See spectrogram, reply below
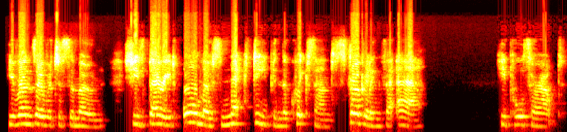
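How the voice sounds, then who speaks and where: A woman narrating stage directions at a table read, in a measured, descriptive way. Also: mid-range voice, rough recording.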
